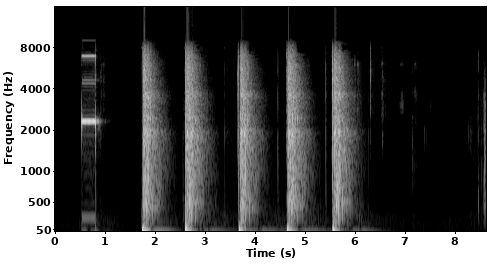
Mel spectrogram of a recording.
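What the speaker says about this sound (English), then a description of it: "we shot the first 5 rounds trying to find that can't miss speed" Five sharp pistol shots at an outdoor shooting range, fired at an even pace about a second apart, loud and close, each with a brief decaying ring, and no talking.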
